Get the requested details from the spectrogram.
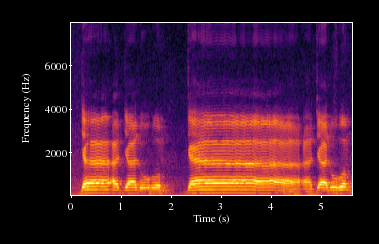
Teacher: isqatul hamzatul ula, dibuang hamzah yang pertama menjadi jaa ajaluhum, jaa ajaluhum, qasar dan tawassut.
